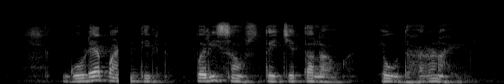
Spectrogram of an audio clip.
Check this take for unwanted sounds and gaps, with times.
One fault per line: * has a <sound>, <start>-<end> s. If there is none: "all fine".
* has a dropout, 1.2-1.3 s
